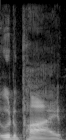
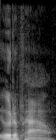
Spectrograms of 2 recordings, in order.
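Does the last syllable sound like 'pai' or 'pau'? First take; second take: pai; pau. First: The last syllable sounds like 'pie'. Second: The last syllable sounds like 'pow'. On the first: The speaker calls it wrong. "I want to always say Utapai" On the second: The speaker calls it right. "but anyway"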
